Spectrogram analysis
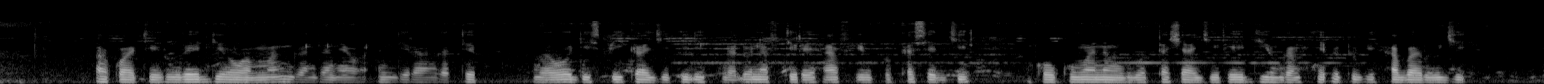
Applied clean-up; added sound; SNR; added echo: none; none; none; none.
